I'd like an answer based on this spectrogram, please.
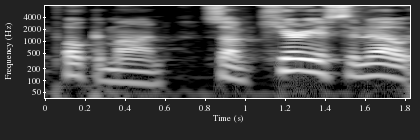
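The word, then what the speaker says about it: Pokémon: supposed to pronounce Pokemon I think it's Pokemon you know it's got like a little accent over the E like a poke Bowl yeah yeah that would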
